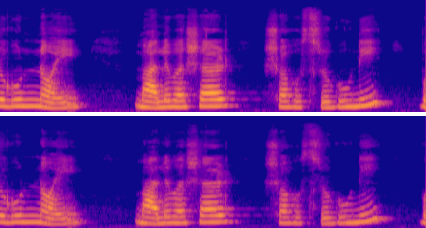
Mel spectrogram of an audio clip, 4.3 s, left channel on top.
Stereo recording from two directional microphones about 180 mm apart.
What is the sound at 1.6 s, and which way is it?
Speech, 25° left (ahead or behind).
